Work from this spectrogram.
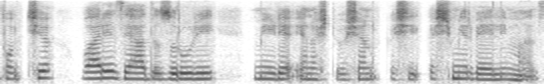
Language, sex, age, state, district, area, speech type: Kashmiri, female, 18-30, Jammu and Kashmir, Shopian, rural, spontaneous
